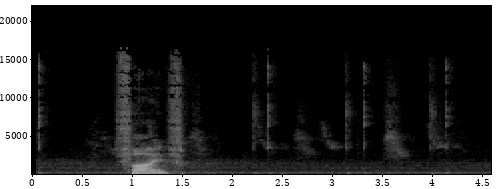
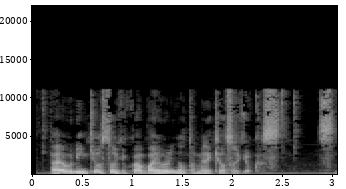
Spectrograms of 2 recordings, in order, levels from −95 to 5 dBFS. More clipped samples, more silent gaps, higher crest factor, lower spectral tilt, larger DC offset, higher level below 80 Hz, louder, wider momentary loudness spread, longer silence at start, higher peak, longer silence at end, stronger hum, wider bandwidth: neither; neither; first, 26 dB vs 18 dB; about the same, -5 dB/octave vs -5 dB/octave; neither; second, -74 dBFS vs -52 dBFS; second, -36 LUFS vs -25 LUFS; first, 28 LU vs 10 LU; about the same, 0.05 s vs 0.15 s; second, -18 dBFS vs -8 dBFS; first, 0.45 s vs 0 s; neither; first, 16 kHz vs 11.5 kHz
